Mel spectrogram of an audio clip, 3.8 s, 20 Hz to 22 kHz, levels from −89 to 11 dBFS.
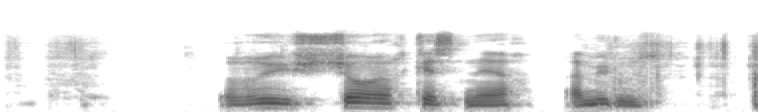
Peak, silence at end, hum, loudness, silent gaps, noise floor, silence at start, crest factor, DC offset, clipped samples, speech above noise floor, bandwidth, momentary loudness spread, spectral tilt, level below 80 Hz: -10 dBFS; 0 s; none; -27 LUFS; 0.62-0.91 s, 2.75-2.81 s; -55 dBFS; 0.35 s; 18 dB; under 0.1%; under 0.1%; 29 dB; 8 kHz; 13 LU; -3.5 dB/octave; -74 dBFS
